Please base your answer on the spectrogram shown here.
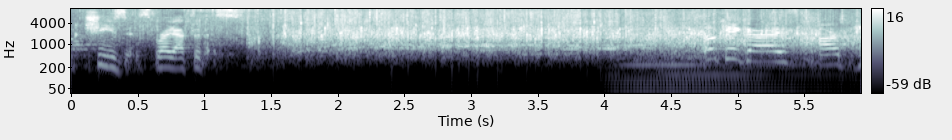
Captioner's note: audience applauds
